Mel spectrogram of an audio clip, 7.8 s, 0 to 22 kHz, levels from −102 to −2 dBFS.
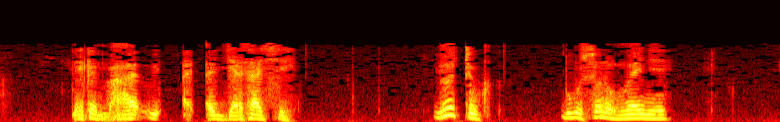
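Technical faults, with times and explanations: Throughout: AAC compression. Nothing is heard above about 5.1 kHz, so the speech sounds dull and boxed in. Sibilants turn fizzy and smeared, and sustained vowels warble. The likely cause is heavy AAC-LC coding at a very low bitrate, which fits about 12 kbps. With so few bits, the encoder lowers its cut-off and quantises each frame's frequency lines coarsely. It leaves gaps or fills bands with substitute noise, and that gives the watery texture.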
